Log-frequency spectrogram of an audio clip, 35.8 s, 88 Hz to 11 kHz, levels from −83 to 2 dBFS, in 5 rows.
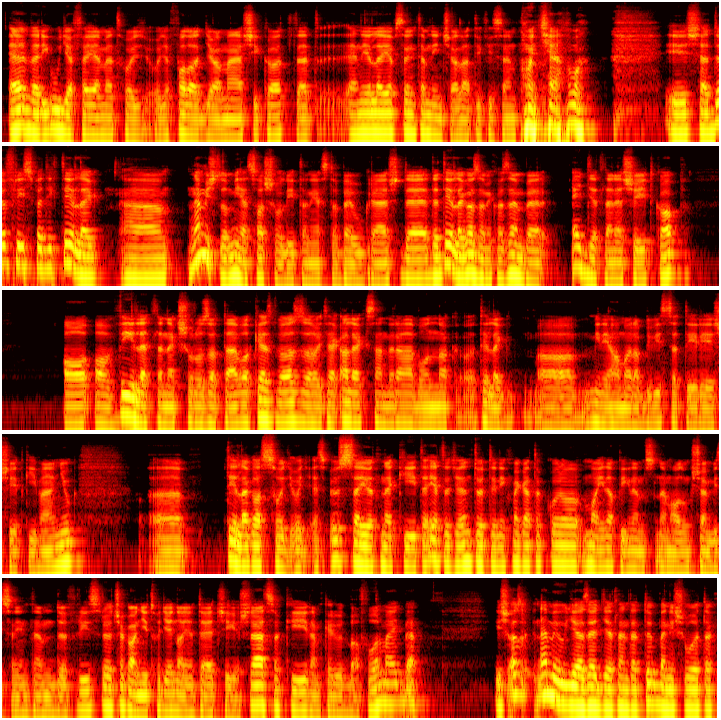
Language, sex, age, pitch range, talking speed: Hungarian, male, 20-39, 100-120 Hz, 175 wpm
